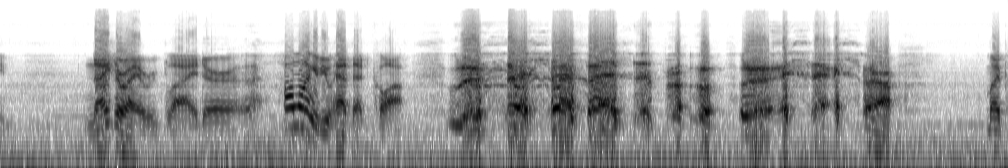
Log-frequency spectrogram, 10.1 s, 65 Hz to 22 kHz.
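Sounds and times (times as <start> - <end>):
man speaking: 0.9 - 9.0
man coughing: 4.4 - 9.2.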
